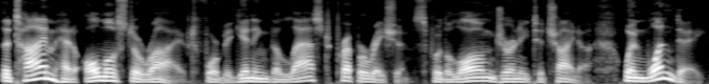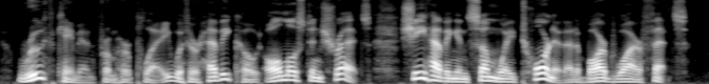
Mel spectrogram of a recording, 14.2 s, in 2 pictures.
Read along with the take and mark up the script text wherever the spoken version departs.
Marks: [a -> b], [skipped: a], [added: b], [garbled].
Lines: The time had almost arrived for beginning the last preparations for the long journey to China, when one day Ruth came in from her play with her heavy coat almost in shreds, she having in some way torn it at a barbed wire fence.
The time had almost arrived for beginning the last preparations for the long journey to China, when one day Ruth came in from her play with her heavy coat almost in shreds, she having in some way torn it at a barbed wire fence.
